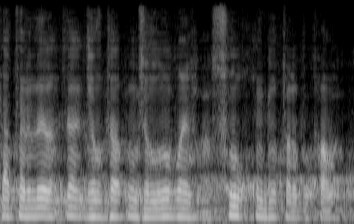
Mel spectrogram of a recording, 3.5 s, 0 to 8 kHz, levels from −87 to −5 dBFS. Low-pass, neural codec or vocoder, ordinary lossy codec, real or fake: 7.2 kHz; codec, 16 kHz, 1 kbps, FunCodec, trained on Chinese and English, 50 frames a second; Opus, 64 kbps; fake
